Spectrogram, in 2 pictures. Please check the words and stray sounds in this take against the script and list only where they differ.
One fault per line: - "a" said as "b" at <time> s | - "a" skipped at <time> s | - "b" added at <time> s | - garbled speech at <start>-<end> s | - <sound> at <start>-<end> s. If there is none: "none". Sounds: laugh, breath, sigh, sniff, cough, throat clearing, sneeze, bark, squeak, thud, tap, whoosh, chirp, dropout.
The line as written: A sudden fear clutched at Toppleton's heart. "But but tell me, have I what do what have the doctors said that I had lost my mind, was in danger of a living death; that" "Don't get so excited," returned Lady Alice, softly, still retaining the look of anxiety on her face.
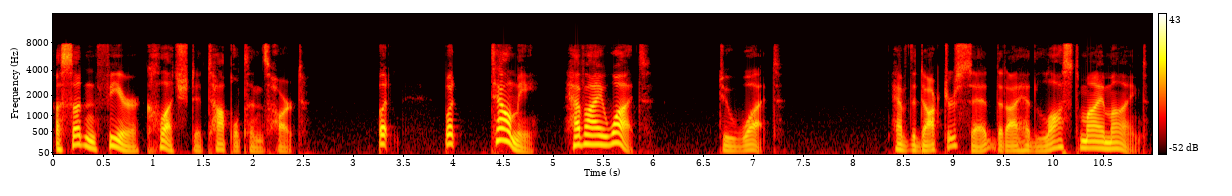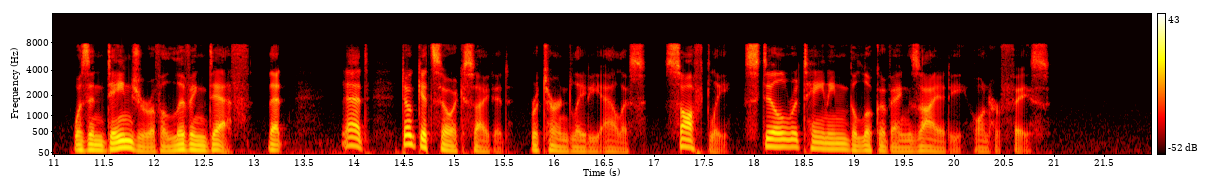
- "that" added at 13.9 s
